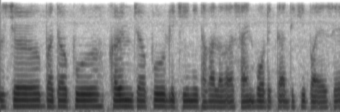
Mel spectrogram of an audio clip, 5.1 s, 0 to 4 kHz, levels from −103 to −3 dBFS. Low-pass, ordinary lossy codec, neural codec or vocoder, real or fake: 3.6 kHz; none; vocoder, 44.1 kHz, 128 mel bands every 256 samples, BigVGAN v2; fake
